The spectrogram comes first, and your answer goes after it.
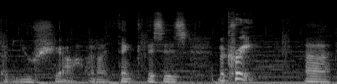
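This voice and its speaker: A man's voice: medium pitch, unhurried, fairly bright tone. A man hosting a gaming video, giving casual, chatty and enthusiastic commentary with rambling asides. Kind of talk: casual game showcase commentary. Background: music.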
